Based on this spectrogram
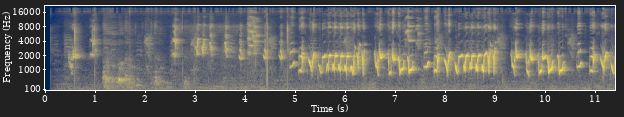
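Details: Tame Black-naped Oriole from Klaten, Central Java, singing actively with full isian (fill phrases): chattering notes, then rapid runs of buzzy downslurred notes near the middle pitch in repeated bursts, with faint indoor background.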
